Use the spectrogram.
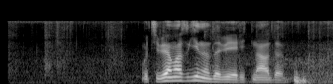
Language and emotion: Russian, angry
